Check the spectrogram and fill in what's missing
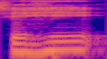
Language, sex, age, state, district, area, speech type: Odia, male, 18-30, Odisha, Balangir, urban, spontaneous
